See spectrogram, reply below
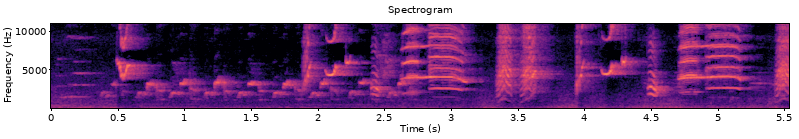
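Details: Oriental magpie-robin in full, loud song: quick runs of short varied notes, then harsh buzzy bursts mixed with high whistles.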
